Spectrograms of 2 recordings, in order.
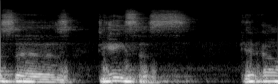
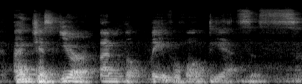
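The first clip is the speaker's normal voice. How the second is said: whispered, very slow, soft, breathy woman's voice; 6 dB quieter than usual. Retelling a woman's reaction, put-on woman's voice. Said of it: "Why is that your go-to woman voice".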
